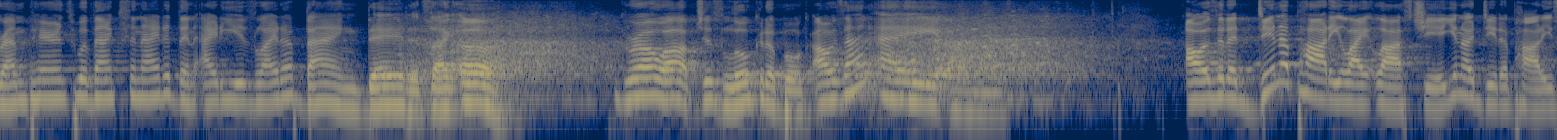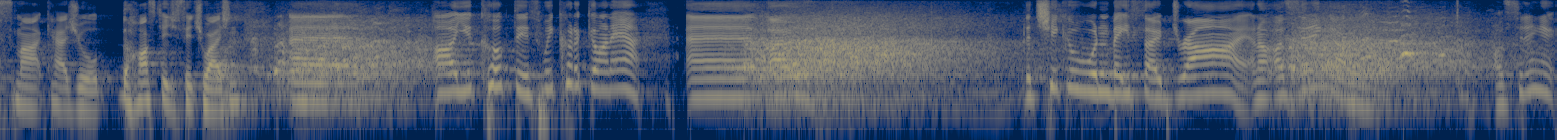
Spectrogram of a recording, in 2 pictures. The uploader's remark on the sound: Live at Athenaeum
